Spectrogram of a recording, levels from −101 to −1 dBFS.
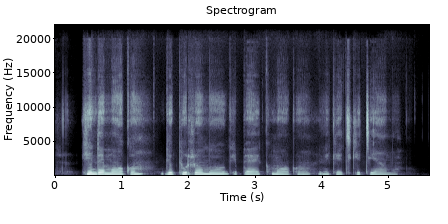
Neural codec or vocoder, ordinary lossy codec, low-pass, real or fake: codec, 44.1 kHz, 2.6 kbps, SNAC; none; none; fake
